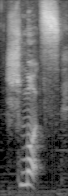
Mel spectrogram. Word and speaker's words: Schmutz: on my list is Schmutz this one is pronounced and used the same way in both languages and it means dirt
